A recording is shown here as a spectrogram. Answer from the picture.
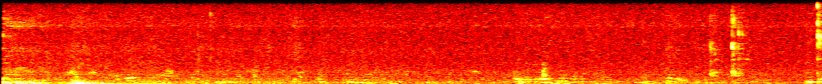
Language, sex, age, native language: Icelandic, female, 40-49, Icelandic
